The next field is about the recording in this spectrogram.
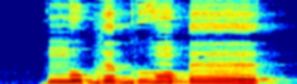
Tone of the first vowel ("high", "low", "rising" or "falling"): low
